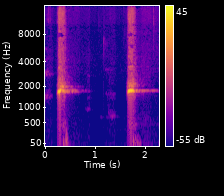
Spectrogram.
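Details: A francolin, locally called Irani teetar, gives two short, sharp whistled notes about a second and a half apart, each starting with a hard click and fading quickly.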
